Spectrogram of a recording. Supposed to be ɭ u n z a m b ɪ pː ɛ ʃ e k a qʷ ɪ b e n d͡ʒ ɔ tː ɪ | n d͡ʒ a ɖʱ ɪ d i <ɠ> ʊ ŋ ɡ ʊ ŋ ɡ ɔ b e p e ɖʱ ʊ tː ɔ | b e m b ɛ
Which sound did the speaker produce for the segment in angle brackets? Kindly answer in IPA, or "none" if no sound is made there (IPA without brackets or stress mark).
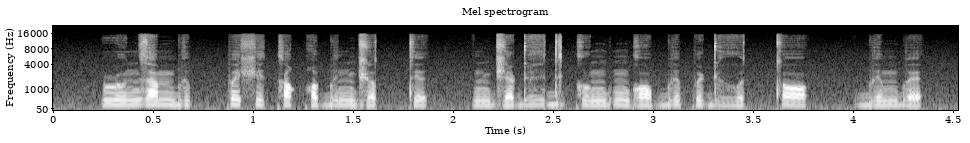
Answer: k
